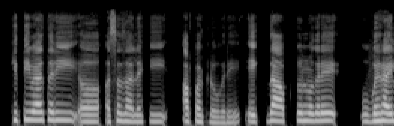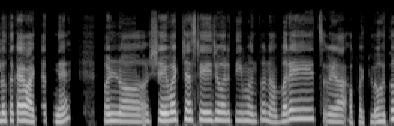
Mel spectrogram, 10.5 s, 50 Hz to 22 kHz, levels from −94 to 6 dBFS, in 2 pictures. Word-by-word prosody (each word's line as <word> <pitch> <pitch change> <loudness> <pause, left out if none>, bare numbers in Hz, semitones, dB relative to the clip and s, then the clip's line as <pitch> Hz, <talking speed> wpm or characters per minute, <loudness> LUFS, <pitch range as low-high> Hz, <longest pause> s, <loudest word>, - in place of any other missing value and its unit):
किती 255 +2 -1
वेळा 255 -1 +5
तरी 255 0 +1 0.2
अ, 210 0 0
असं 230 +3 -1
झालं 210 -2 0
की 210 -2 -6 0.2
आपटलो 200 -4 -2
वगैरे. 175 +1 -8
1दा 210 +3 0
आपटून 235 +2 0
वगैरे 235 +1 +3 0.4
उभे 225 +2 +3
राहिलो 235 0 +5
तर 240 - +1
काय 240 0 +6
वाटत 225 +1 +2
नाही. 210 +5 +1 0.5
पण 225 +1 +2
अ, 210 0 -2
शेवटच्या 255 +4 +4
स्टेजवरती 250 -1 0
म्हणतो 240 0 -3
ना 215 -5 -3
बरेच 295 +3 0
वेळा 205 -2 -2
आपटलो 180 +3 -6
होतो. 250 +7 0
230 Hz, 160 wpm, -25 LUFS, 210-245 Hz, 0.5 s, काय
